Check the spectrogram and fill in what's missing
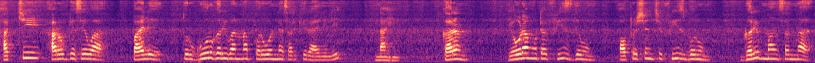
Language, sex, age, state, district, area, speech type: Marathi, male, 45-60, Maharashtra, Nanded, urban, spontaneous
